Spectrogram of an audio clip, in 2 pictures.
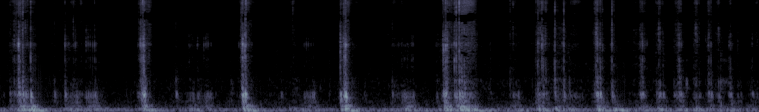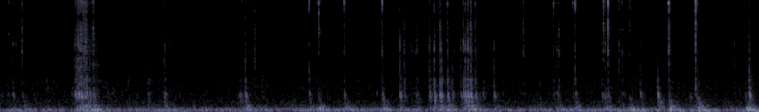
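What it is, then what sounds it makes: Faux leather steering wheel cover. Long red-painted nails and fingertips of both hands grip and scratch the top of the solid rim of a car steering wheel wrapped in a black, textured, stitched faux-leather cover; rings on the fingers may add clicks. Low, muffled rubbing and squeezing runs throughout, broken by sharp, bright scratches and ticks that come about once a second at an uneven pace and stop almost at once.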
